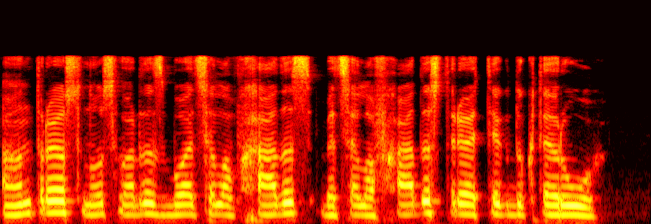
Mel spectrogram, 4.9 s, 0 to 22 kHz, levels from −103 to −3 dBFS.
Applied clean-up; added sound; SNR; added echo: none; none; none; none.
